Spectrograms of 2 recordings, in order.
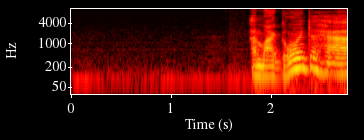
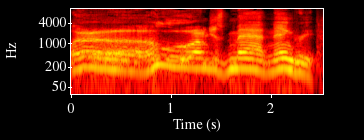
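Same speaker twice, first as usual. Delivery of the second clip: grumpy groan; 6 semitones higher, 3 dB louder, slower than usual. Retold or imitated. Dad grumbling walking in home.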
